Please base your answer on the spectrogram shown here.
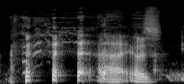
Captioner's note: Lex laughing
